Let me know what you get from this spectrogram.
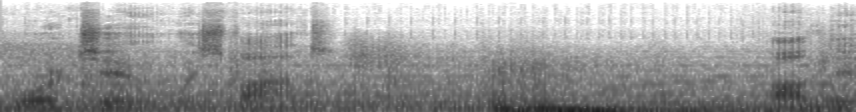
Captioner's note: explosion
